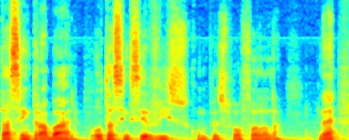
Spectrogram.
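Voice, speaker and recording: Speaking with a São Paulo accent, a man talks at a moderate pace with lively intonation and a somewhat breathy sound. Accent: São Paulo accent, noticeable. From São Paulo state. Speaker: podcast host. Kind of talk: interview conversation.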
